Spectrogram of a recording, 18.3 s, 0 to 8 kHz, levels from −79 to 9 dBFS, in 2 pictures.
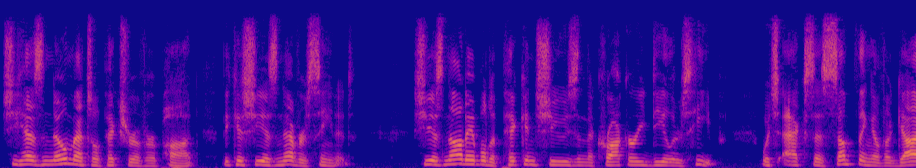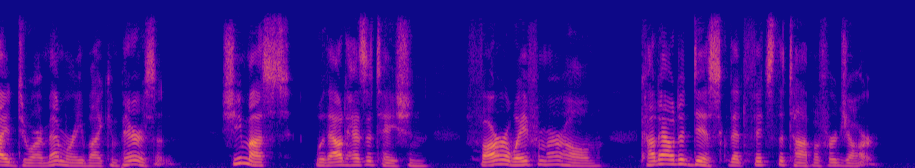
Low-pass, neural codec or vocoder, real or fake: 7.2 kHz; none; real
